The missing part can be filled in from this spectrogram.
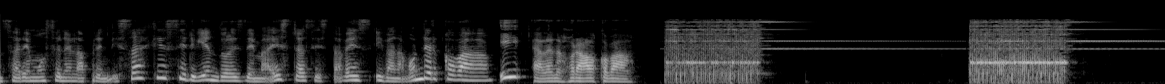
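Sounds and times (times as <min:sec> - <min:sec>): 
speech: 0:00.0 - 0:06.4
old-fashioned telephone bell ringing: 0:06.6 - 0:11.6.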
